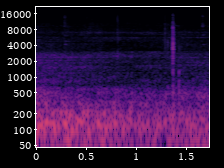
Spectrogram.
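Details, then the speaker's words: 2004 Toyota Echo engine shaking hard at idle, especially when put in gear, uneven stumbling beat; code P0301 cylinder 1 misfire, being diagnosed by swapping coils between cylinders 1 and 2 to see if code moves. "tiembla bastante especialmente al ponerlo en cambio tiene una tembladera bien fuerte"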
